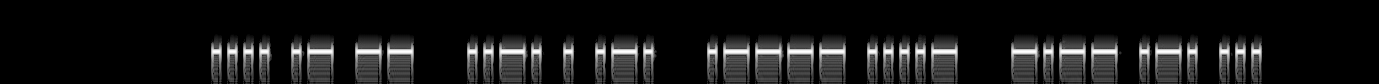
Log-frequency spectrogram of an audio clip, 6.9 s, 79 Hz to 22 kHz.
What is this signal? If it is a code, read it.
Morse code, heard as a keyed tone, about 30 wpm, 700 Hz. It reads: HAM FER 14 YRS
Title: K1USN SST QSO Practice 30wpm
